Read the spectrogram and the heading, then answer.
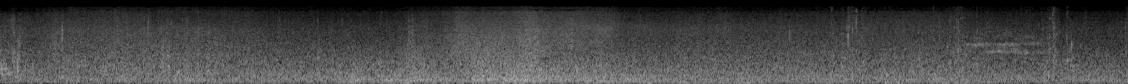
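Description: Ocean waves wash onto the shore in a continuous roar of surf, swelling into a louder surge midway before settling back to a steady rush. No one speaks.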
